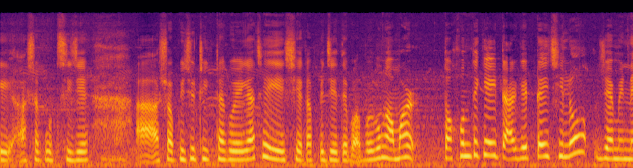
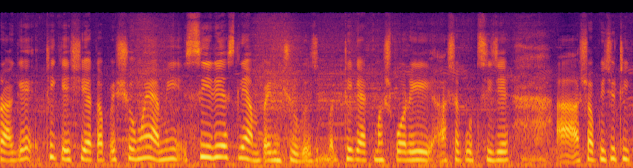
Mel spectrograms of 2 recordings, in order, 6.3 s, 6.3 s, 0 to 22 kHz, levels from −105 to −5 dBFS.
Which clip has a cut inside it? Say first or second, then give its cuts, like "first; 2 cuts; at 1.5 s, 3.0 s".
second; 1 cut; at 3.2 s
